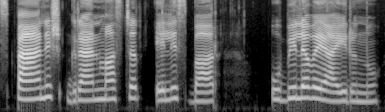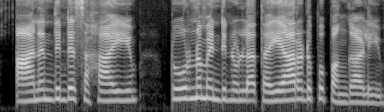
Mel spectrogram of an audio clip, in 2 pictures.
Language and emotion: Malayalam, neutral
